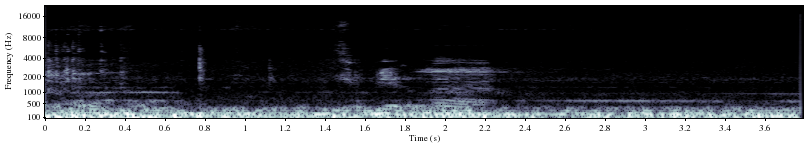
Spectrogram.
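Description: A truck rumbles past on a city street in Bandung at night, a loud, close, continuous low engine roar, with people talking faintly under it.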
